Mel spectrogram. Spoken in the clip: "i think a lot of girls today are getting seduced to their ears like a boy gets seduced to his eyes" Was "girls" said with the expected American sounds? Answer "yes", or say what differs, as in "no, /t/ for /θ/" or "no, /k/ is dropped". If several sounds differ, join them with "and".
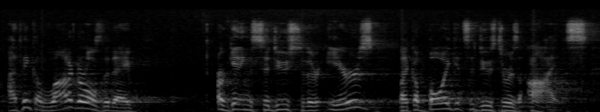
yes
